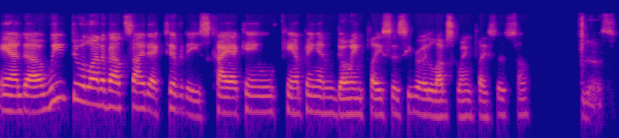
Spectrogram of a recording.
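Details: Adult woman speaking; Normal speech.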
